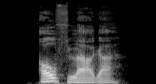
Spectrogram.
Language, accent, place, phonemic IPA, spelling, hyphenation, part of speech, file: German, Germany, Berlin, /ˈaʊ̯fˌlaːɡɐ/, Auflager, Auf‧la‧ger, noun, De-Auflager.ogg
- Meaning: support, bearing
